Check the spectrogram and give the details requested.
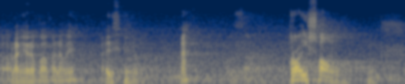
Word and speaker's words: croissant: Croissant. Di sana bilang croissant, dibacanya croissant gitu kan.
